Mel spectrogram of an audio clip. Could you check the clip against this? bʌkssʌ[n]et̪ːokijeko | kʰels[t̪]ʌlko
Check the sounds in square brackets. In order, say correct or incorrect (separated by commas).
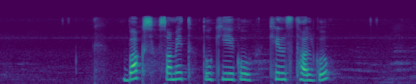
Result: incorrect, incorrect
